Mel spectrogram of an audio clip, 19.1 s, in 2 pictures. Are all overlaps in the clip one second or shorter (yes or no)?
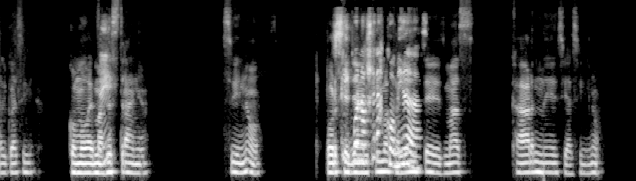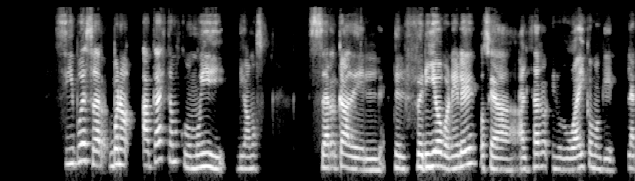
no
